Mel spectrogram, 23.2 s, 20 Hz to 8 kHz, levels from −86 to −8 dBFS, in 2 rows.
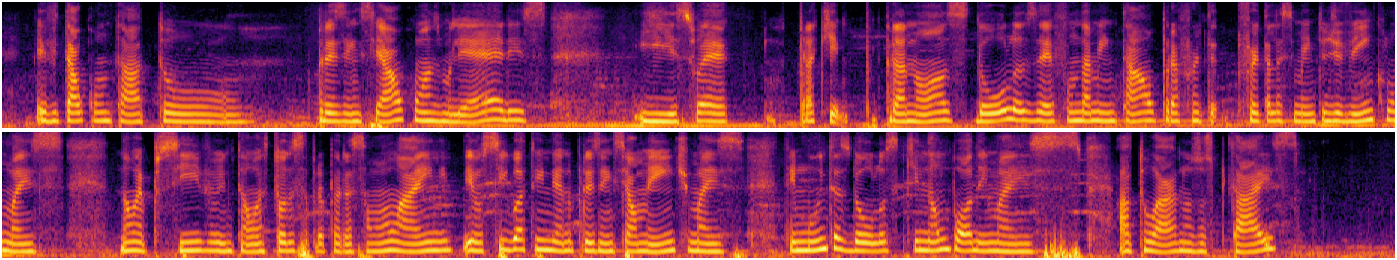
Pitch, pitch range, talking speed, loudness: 195 Hz, 180-205 Hz, 120 wpm, -18 LUFS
